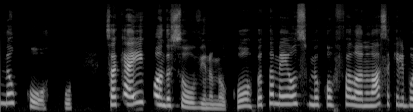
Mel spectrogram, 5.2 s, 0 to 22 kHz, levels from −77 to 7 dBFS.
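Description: Listening to the speech recording, nothing stood out as a technical fault at any point.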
